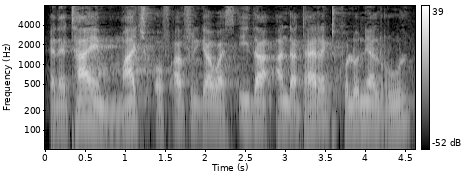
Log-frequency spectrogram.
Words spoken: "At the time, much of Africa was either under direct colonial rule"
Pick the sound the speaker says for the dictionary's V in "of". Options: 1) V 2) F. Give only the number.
2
